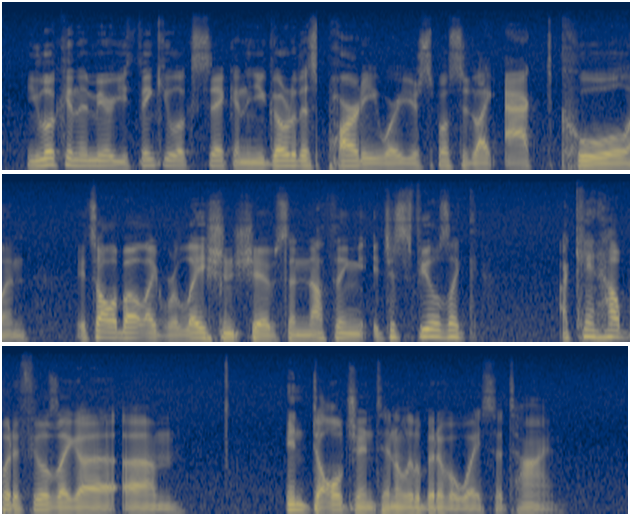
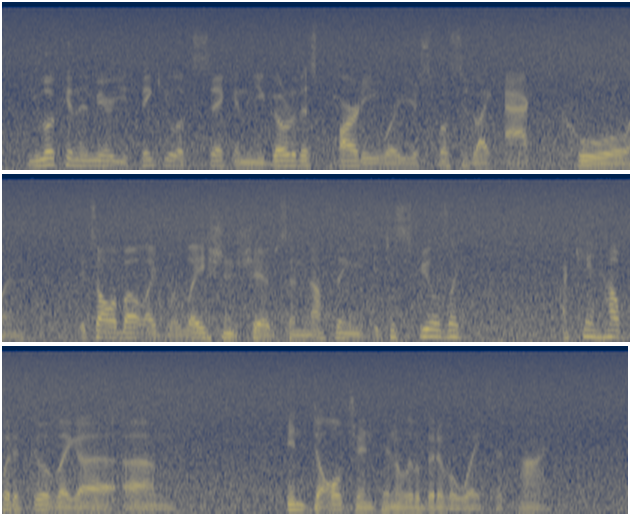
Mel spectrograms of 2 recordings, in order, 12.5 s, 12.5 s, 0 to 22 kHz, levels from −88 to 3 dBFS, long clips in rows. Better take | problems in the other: first | hiss; loud; throughout; 3 dB below the speech; faint in the first

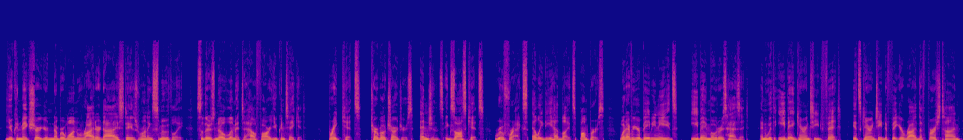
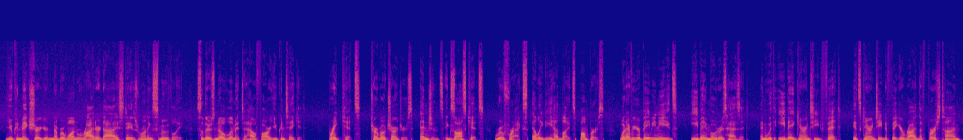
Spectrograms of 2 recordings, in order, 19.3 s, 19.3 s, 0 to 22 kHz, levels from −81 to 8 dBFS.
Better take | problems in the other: first | hiss; faint; throughout; 30 dB below the speech

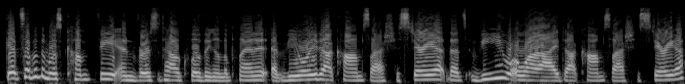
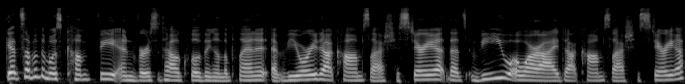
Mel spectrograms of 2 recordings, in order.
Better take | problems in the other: second | distortion; slight; 9% of the sound clipped

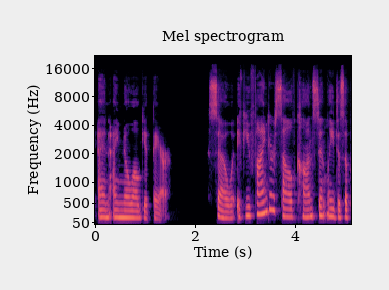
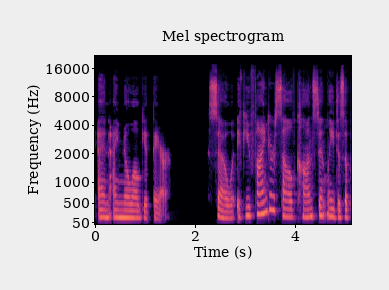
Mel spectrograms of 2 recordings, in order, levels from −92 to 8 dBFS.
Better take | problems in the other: neither | none

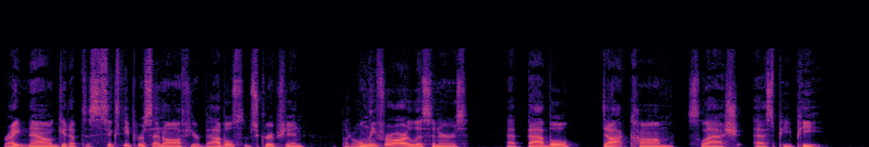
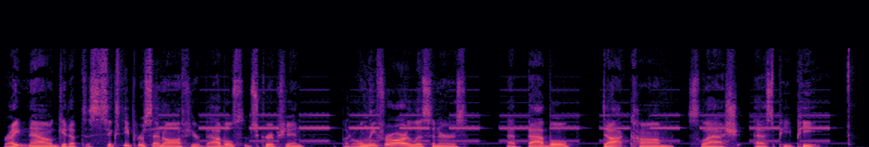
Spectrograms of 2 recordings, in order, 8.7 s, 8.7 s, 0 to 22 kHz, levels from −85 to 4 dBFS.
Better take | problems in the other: first | alarm; noticeable; from 1.5 s on; peak 8 dB below the speech

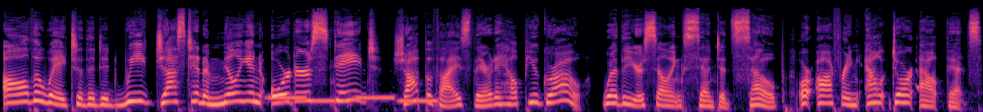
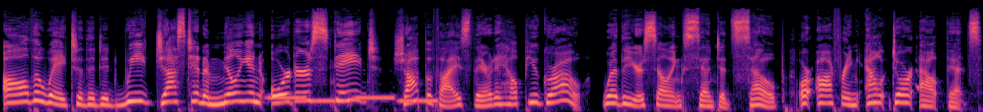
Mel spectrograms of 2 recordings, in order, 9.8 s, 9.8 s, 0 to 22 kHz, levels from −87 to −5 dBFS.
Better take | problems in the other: neither | siren; noticeable; from 2.5 to 4.5 s; peak 8 dB below the speech; the same in both

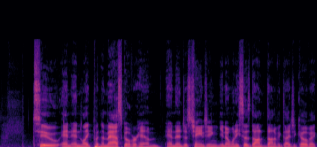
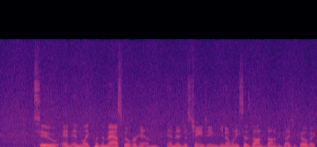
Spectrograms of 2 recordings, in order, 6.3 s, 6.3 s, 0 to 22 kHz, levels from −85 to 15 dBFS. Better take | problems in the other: first | hiss; loud; throughout; 9 dB below the speech

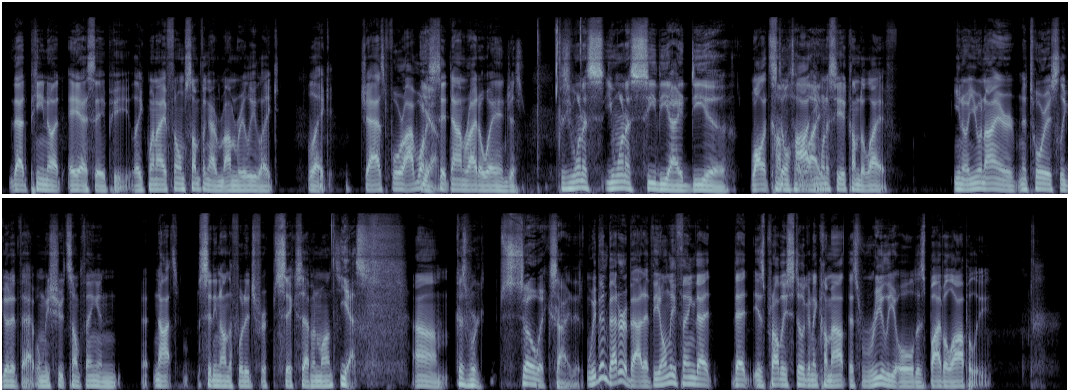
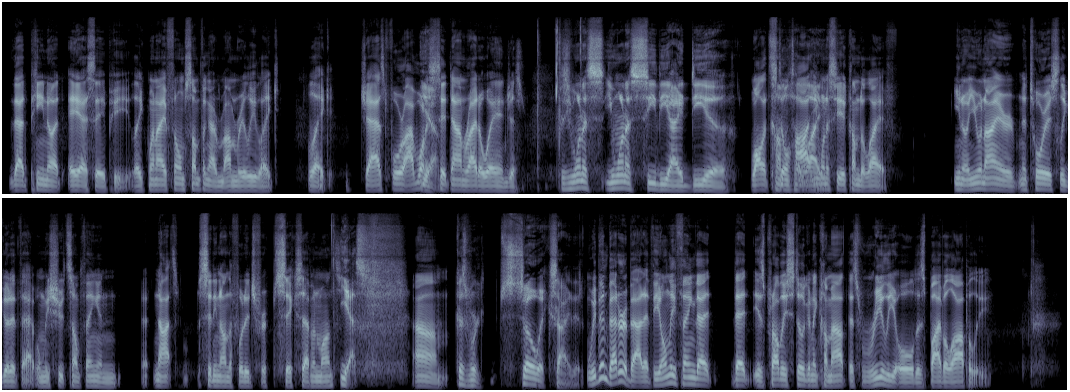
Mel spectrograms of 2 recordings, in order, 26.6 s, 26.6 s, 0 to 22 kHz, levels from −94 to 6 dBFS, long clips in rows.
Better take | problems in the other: first | thin; somewhat; fading below 350 Hz

